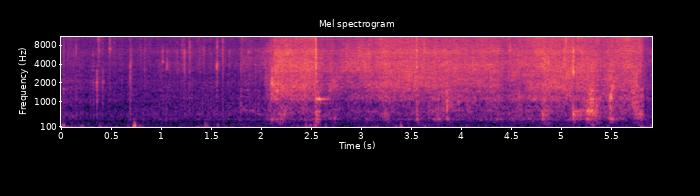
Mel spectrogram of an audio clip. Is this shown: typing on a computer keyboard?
no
